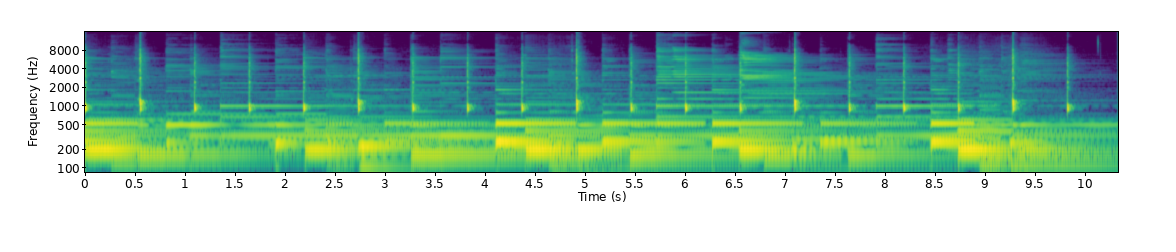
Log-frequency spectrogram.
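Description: Acoustic guitar strumming chords, about two strums a second, the last chord ringing out near the end.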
